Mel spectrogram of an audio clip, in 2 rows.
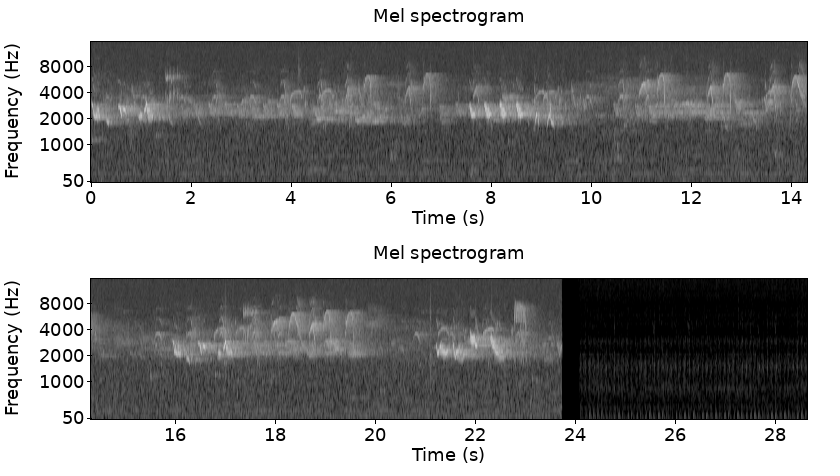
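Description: Wild birds chirping and calling in repeated bursts of short, high phrases, loudest in a few clusters. The sound cuts off abruptly about 24 seconds in, leaving almost nothing.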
